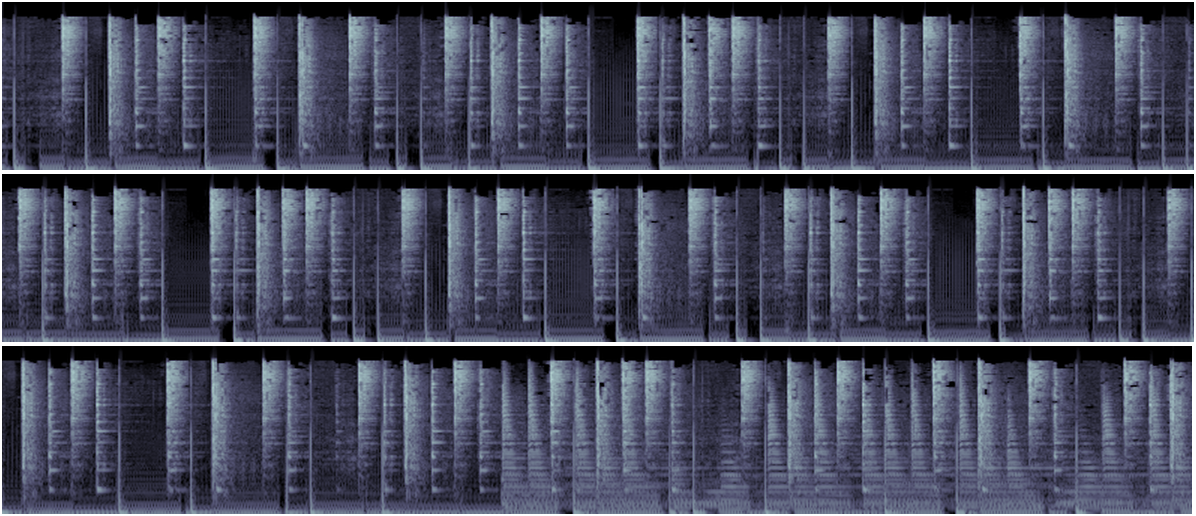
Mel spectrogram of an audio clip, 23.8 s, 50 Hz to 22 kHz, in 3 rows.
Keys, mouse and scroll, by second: 5.0-5.8 alt+drag, 7.1-8.0 shift+drag, 9.5 shift+click, 10.6-11.6 click, 15.6 ctrl+g, 16.0 click, 17.4 ctrl+z, 18.4 click, 21.8 ctrl+z, 22.2 click.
